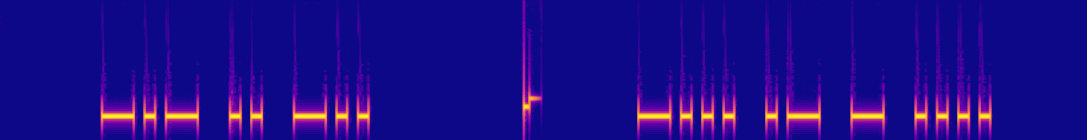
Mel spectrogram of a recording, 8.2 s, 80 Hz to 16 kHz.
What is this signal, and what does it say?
Morse code, heard as a keyed tone, about 15 wpm, 700 Hz. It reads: KID BATH
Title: Sentences from Top 1600 Words - New Word Drill Alt - 15wpm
